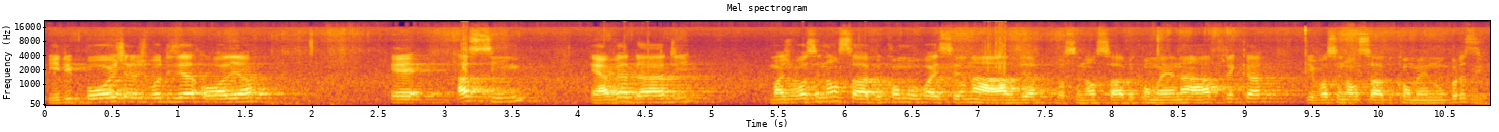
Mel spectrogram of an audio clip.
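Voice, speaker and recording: With noticeable background noise and audible room echo, the speech goes at a moderate pace with ordinary pitch variation and long, frequent pauses. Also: man, fairly high pitch for a man. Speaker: conference speaker, neuroscientist. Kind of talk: conference talk. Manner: halting, with fillers.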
